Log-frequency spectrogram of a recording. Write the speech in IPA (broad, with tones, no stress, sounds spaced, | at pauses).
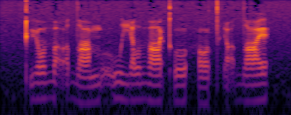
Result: kʼ y˧˥ ðˤ ḭ˧˥ dˤ ɛ˩˧ m o̰˧˥ w i˧˥ l ðˤ e˧˥ kʼ o˧˥ h ɔ˩˧ tʰ ḭ˧˥ dˤ ɛ˧˥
